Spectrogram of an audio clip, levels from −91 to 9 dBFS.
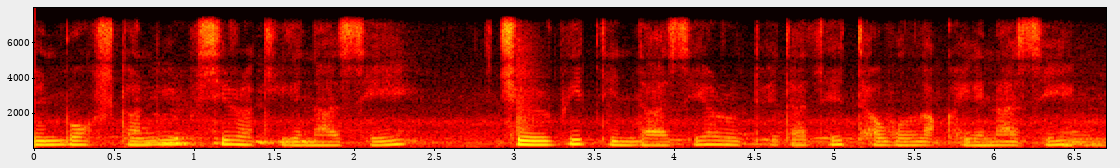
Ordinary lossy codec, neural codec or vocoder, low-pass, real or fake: none; none; 7.2 kHz; real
